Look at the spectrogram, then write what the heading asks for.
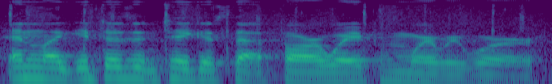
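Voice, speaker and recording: A man giving casual gameplay commentary, hoarse from illness, rambling with many fillers and restarts. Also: medium pitch, animated, brisk, muffled recording, slight background noise.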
